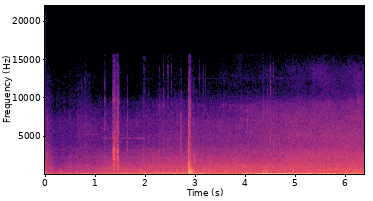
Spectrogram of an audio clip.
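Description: Low rumble of passing road traffic, swelling to its loudest about four seconds in, with two short sharp clicks earlier on.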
